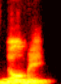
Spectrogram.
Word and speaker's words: Naomi: you know which uh americans don't know how to pronounce it correctly it's nomi and how many groups do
